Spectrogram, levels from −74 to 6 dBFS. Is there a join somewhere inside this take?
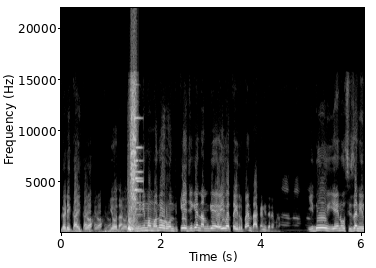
yes; 1 cut; at 1.5 s

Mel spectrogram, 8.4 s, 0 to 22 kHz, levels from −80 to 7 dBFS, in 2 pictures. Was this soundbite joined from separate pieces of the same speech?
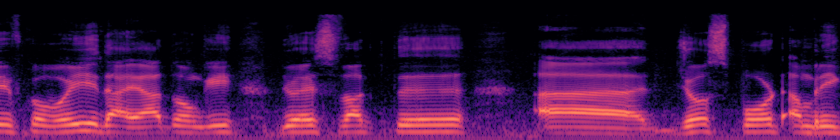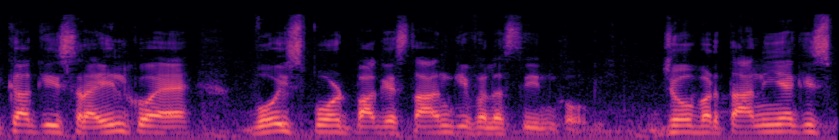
no; 0 cuts

